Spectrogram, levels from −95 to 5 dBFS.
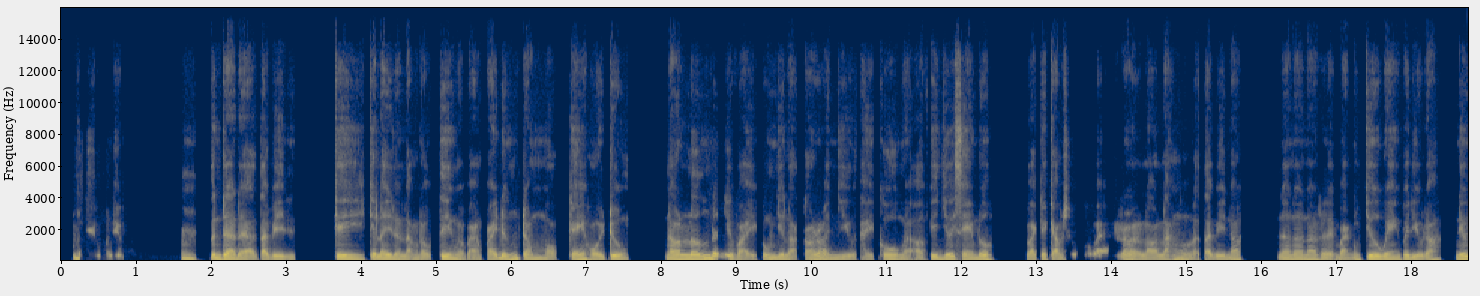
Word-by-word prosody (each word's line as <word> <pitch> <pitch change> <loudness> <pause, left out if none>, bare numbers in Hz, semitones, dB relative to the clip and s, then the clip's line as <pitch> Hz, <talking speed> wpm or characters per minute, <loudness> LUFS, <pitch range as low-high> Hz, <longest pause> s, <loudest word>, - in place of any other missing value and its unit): Mình - - +1 0.2
hiểu, 385 - -15
mình - - -14
hiểu. 385 0 -9 0.8
Ừm, 100 -3 0 0.2
tính 110 +5 +5
ra 130 -6 +6
là 85 -4 +1
tại 85 0 +2
vì 90 -1 +1 0.7
cái 135 0 +4
cái 120 - +3
lây 115 -2 +5
là 100 -3 0
lần 90 0 -3
đầu 85 0 -4
tiên 110 -2 +4
mà 90 - -2
bạn - - -7
phải 85 +2 0
đứng 120 - +3
trong 100 -4 -1
một 85 -2 -5 0.2
cái 125 +6 +2
hội 90 - 0
trường 90 -3 +4 0.5
nó 125 +2 +3
lớn 140 +7 +5
đến 165 -3 +5
như - - +2
vậy, 100 - -4
cũng 105 +4 0
như 110 -1 +2
là 90 -5 -3
có 115 +5 -2
rất 165 +5 +2
là - - -1
nhiều 90 -3 -4
thầy 85 -1 -9
cô 105 -1 +1
mà 95 -3 -5
ở 90 +2 -7
phía 125 0 +2
dưới 140 +4 +3
xem, 115 -9 -1
đúng 125 +4 +4
hông? 130 - -5 0.5
Và - - -1
cái - - -1
cảm - - -2
xúc 440 0 -11
của 485 +2 -18
bạn 335 - -5
rất 135 - -4
là 140 - 0
lo 95 +2 -3
lắng 130 +11 -3
là 110 - -6
tại - - -1
vì 90 0 -2
nó 135 +8 -3 0.5
nó 120 +1 -1
nó 130 0 0
nó 135 +1 -1
rồi 125 -3 -2
bạn 95 +3 -5
cũng 120 +3 -4
chưa 130 -1 +7
quen 115 -1 +2
với 135 - +3
điều 105 -7 +1
đó, 110 +7 -3 0.2
nếu 150 +5 +5
115 Hz, 235 wpm, -22 LUFS, 95-130 Hz, 0.8 s, chưa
